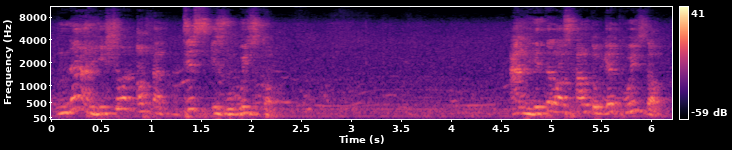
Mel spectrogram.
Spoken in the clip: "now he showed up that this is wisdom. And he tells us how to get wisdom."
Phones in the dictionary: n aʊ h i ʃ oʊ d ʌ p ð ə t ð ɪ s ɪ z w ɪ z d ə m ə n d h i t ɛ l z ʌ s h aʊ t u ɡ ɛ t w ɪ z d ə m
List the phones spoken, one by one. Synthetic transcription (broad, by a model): n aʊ h i ʃ oʊ d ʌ f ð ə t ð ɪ s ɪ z w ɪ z d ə m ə n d h i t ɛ l ʌ s h aʊ t u ɡ ɛ t w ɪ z d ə m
